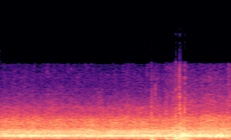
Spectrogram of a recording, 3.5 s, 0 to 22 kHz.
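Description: A Buffalo stadium crowd in Madden NFL 26 roars in a steady, dense wash of noise, a sustained booing din that stays loud throughout with a couple of brief thuds near the end.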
